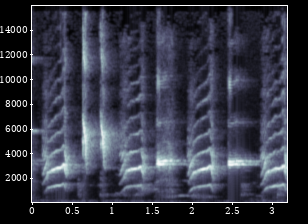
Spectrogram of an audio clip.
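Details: Caged Oriental magpie-robin prepared for song contests repeating rising, whistled upward-sweeping notes about once a second, interspersed with short sharp clicks and a held pure tone.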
